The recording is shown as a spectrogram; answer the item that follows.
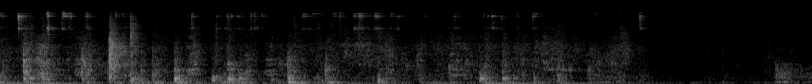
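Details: Female Rhodesian Ridgeback playing with a toy indoors, giving soft whimpering and yipping sounds in quick irregular bursts for about six seconds, then near quiet.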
